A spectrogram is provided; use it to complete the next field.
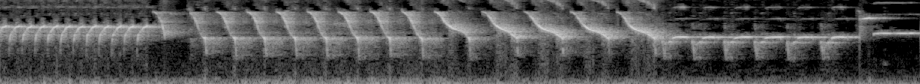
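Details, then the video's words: A Spanish timbrado canary in song: a quick trill, then a run of about a dozen descending swept notes, followed by short repeated chips and a final whistled note. "Timbrado تغريد جميل الكناري تيمرادو الإسباني"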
